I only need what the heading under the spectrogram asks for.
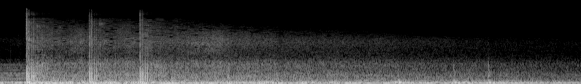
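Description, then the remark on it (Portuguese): Three sharp explosive bangs in quick succession early on, then a dense, rumbling roar of blasts and crackle continues steadily with no voices: a night-time battle in the sky, with a barrage of rockets and high-precision missiles streaking orange through the air. “De um lado, uma chuva de foguetes. De outro, mísseis de alta precisão riscam o ar de laranja”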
